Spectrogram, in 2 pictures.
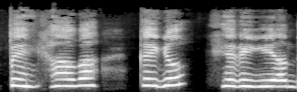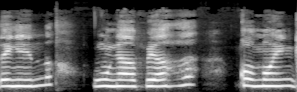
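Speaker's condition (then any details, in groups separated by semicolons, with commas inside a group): Cerebral palsy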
